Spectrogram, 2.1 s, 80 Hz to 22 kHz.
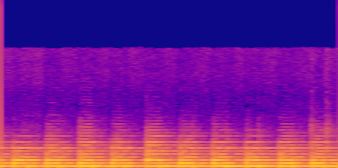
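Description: Hypersonic 2 software synth electric piano ("Synth Wurli" patch) playing back a MIDI part: a single note repeated quickly and evenly, about eight times a second, at a steady pitch.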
